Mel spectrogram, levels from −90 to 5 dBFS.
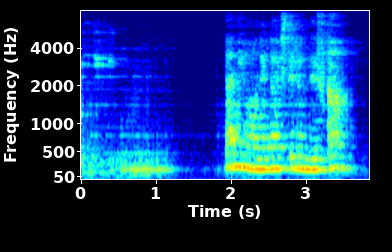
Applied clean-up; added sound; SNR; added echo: neural separator model SepFormer DNS4.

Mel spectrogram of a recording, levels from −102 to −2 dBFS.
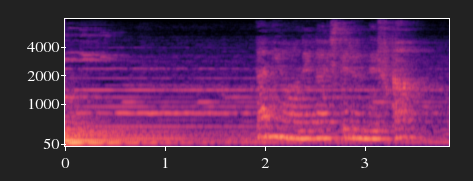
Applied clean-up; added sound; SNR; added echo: none; Drum; 0 dB; reverberation time 0.9 s.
